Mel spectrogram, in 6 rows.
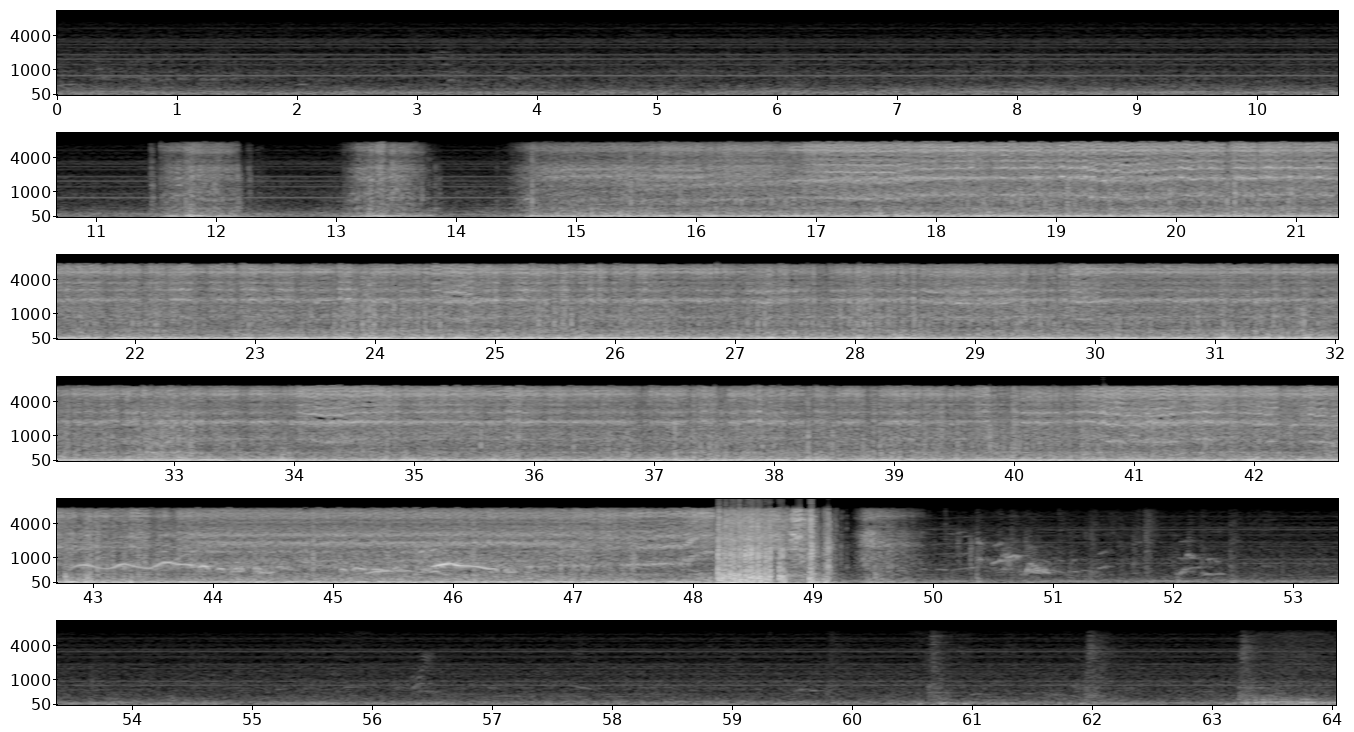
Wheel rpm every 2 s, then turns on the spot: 0, 0, 0, 0, 0, 10, 30, 100, 200, 230, 240, 230, 230, 230, 220, 230, 230, 230, 230, 230, 220, 200, 190, 200, 140, 0, 0, 0, 0, 0, 0, 0.
none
